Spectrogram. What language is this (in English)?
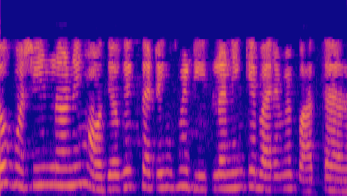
Hindi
